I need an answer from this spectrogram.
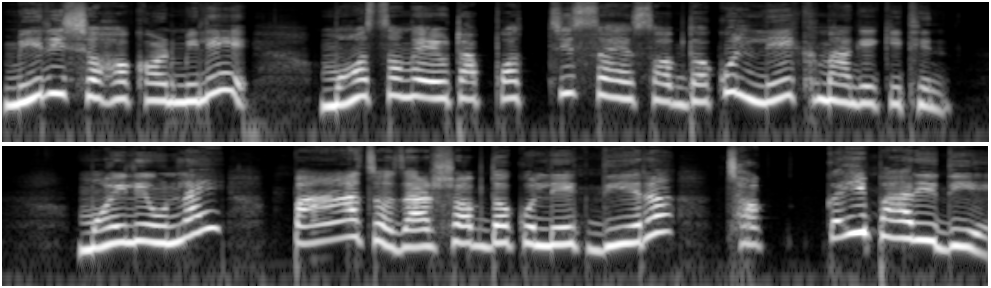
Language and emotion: Nepali, surprised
